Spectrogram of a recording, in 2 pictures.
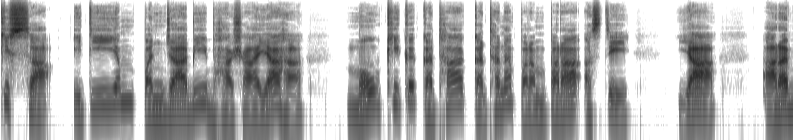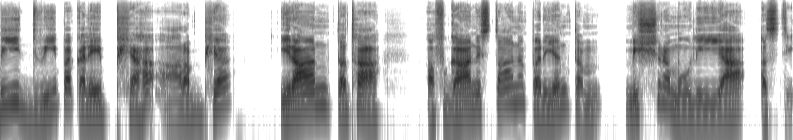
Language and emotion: Sanskrit, neutral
